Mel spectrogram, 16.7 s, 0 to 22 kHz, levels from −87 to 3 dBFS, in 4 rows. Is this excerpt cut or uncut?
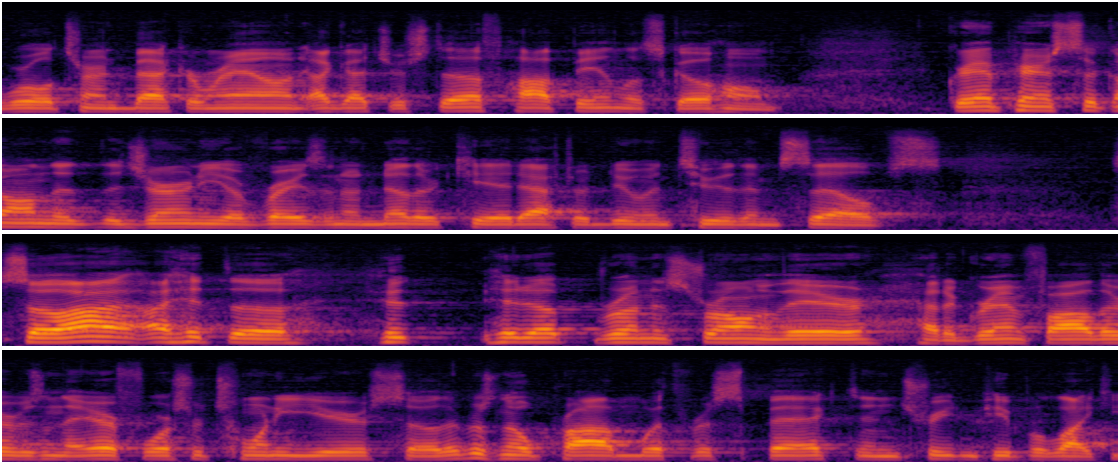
cut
